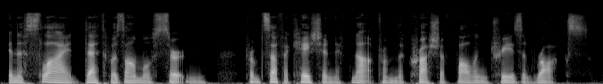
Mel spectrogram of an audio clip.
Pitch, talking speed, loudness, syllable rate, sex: 85 Hz, 190 wpm, -23 LUFS, 4.8 syllables/s, male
